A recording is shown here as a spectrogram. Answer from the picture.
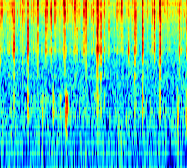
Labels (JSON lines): {"label": "ambient", "recorder": "HydroMoth"}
